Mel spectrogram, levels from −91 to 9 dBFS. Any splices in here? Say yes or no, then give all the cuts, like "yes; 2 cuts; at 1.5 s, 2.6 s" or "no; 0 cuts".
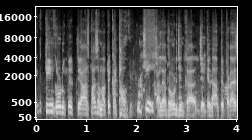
yes; 1 cut; at 2.4 s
